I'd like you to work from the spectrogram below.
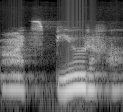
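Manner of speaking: breathy hush of wonder; awed whisper. Acted. Miranda to Nicholas over his flower, whispering. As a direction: whisper it, overcome by beauty.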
